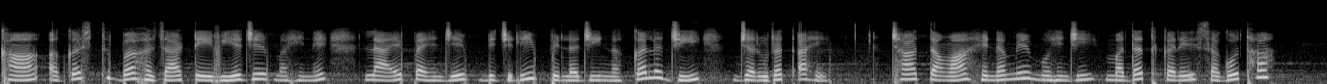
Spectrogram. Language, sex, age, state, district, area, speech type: Sindhi, female, 18-30, Rajasthan, Ajmer, urban, read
